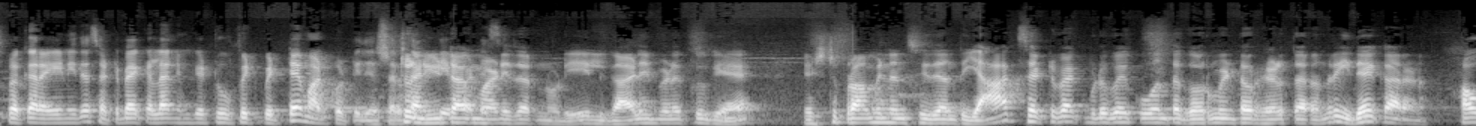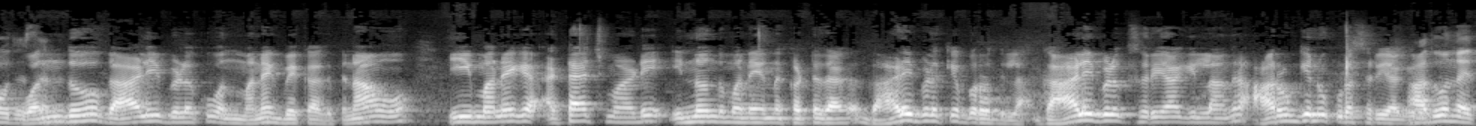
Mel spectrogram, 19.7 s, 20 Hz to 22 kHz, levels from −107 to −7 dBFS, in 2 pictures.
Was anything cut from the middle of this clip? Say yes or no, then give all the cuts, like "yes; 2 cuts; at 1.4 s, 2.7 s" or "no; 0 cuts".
no; 0 cuts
